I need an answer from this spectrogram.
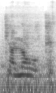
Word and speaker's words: calanche: Une italienne corse et le CH se prononce que. Alors voilà pourquoi on prononce calanque alors que ça s'écrit calanche.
